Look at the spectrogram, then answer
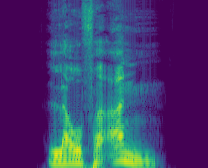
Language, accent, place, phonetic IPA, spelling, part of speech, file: German, Germany, Berlin, [ˌlaʊ̯fə ˈan], laufe an, verb, De-laufe an.ogg
- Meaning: inflection of anlaufen: 1. first-person singular present 2. first/third-person singular subjunctive I 3. singular imperative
